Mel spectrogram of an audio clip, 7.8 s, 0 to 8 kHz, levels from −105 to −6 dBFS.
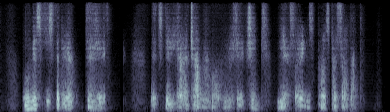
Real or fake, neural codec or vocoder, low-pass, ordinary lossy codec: fake; codec, 44.1 kHz, 0.9 kbps, DAC; 7.2 kHz; MP3, 48 kbps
